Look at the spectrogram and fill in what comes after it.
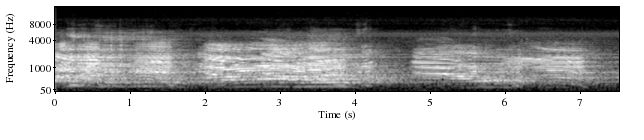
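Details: A red deer stag roars during the rut in the Forêt de Chaux, Jura, near Dole, France, where stags fight and hinds are present, giving long, drawn-out, moaning bellows in close succession.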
